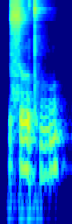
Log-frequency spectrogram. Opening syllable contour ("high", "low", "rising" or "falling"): falling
